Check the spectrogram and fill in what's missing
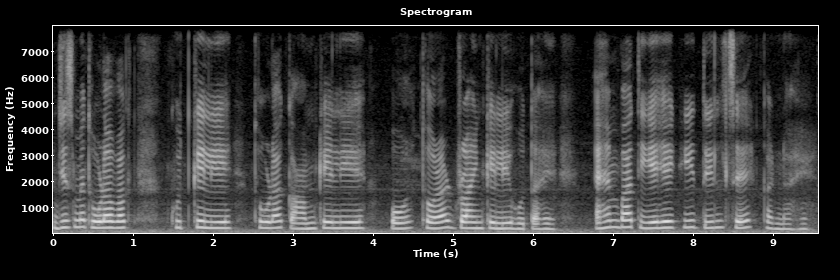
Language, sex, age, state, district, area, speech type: Urdu, female, 18-30, Delhi, North East Delhi, urban, spontaneous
